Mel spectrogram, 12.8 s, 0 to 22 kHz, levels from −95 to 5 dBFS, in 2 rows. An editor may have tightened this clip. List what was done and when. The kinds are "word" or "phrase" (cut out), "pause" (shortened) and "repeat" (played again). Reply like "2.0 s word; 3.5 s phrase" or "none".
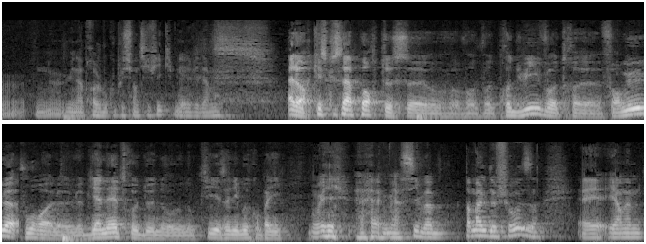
6.6 s word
